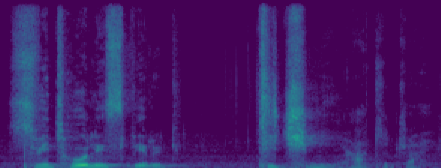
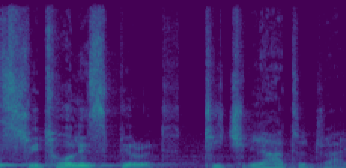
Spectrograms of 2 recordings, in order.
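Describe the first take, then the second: First: Hushed, trusting prayer repeated; soft prayerful plea. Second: Hushed, humble prayer to the Spirit; soft prayerful plea. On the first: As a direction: breathe the prayer gently again. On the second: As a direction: pray it softly, like a nervous boy. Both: Retold or imitated. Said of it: "Can you hear that faith?".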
